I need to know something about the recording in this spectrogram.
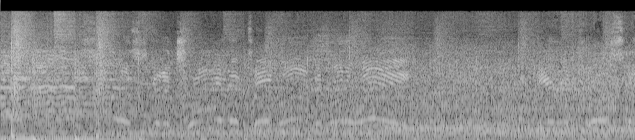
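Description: Rock music with drum hits, dropping away about a second in. Then race engines of side-by-side UTVs rise and fall in pitch as they rev through the track.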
